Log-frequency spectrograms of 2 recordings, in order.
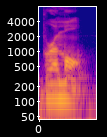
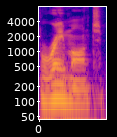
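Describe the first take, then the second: First: The name is said with a French pronunciation. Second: The name is said with an English pronunciation. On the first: This is how the original French farmer said it. "The farmer would have pronounced it Bremont" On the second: This is the official name of the British brand. "it is officially Bremont because this is an English watch brand"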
